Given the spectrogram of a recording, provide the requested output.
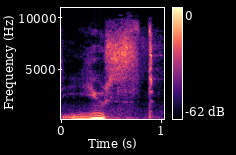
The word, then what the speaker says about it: used: I said used, with a T sound.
